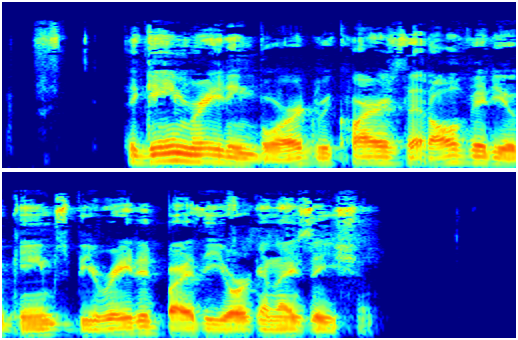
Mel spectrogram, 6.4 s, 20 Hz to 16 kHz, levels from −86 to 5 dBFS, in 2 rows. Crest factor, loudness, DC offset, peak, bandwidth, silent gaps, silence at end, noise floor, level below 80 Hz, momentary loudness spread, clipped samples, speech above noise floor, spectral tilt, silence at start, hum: 16 dB; -16 LUFS; under 0.1%; -2 dBFS; 11 kHz; 0.65-0.76 s; 0.95 s; -69 dBFS; -50 dBFS; 10 LU; under 0.1%; 53 dB; -4 dB/octave; 0.2 s; none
